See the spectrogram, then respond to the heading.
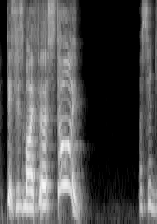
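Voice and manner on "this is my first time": high, loud put-on protest; mock scammer voice. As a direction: lie with a straight face. Scammer's quoted reply.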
